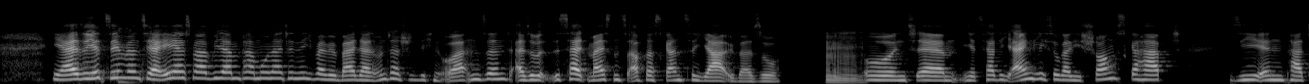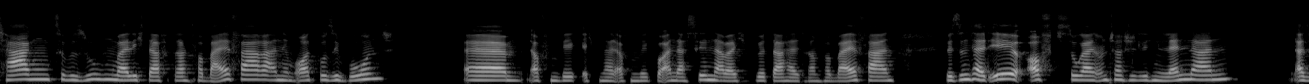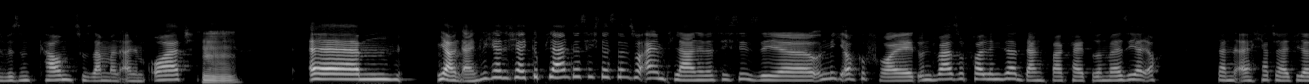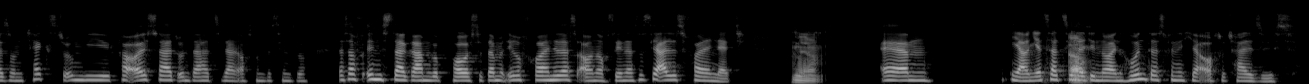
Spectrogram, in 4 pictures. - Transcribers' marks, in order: throat clearing; other background noise
- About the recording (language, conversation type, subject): German, advice, Wie kann ich nach einem Streit mit einem langjährigen Freund die Versöhnung beginnen, wenn ich unsicher bin?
